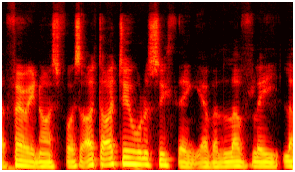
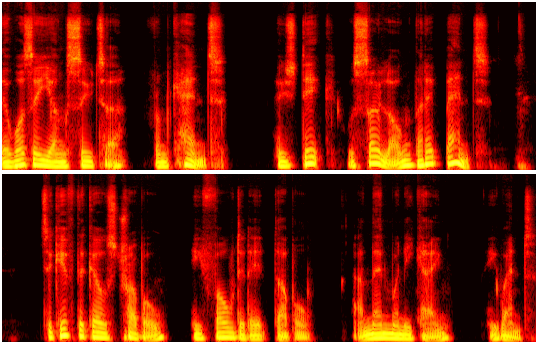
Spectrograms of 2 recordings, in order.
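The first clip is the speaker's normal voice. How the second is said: pleasant, nice read-aloud storytelling voice. Taking a turn to read a limerick aloud, in a nice storytelling reading voice. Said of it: "See if I can get a nice, nice reading voice on here".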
